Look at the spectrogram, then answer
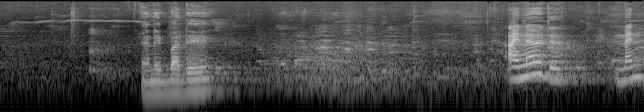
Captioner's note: voices in audience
